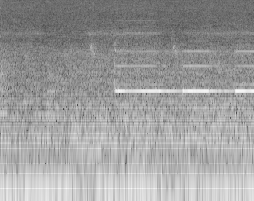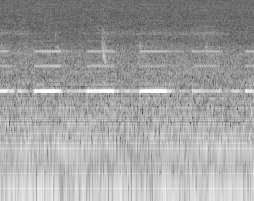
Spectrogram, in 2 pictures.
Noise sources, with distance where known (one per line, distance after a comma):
engine of unclear size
